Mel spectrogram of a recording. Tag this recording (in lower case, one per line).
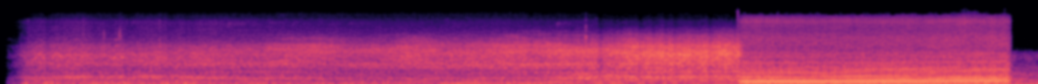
car
vehicle
outside, rural or natural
